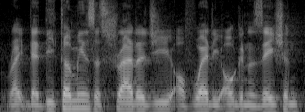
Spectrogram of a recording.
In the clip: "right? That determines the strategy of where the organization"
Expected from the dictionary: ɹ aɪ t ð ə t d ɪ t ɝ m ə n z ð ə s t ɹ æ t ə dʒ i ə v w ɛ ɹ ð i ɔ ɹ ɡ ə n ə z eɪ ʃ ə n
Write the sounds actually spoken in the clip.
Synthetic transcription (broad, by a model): ɹ aɪ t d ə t d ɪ t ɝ m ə n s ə s t ɹ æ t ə dʒ i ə f w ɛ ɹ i ɔ ɡ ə n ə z eɪ ʃ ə n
